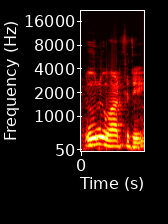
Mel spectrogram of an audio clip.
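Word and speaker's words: university: তাহলে আমি দেখতে পাচ্ছি ইউনিভার্সিটি ইউ এর মতো উচ্চারিত হয়েছে, ইউনিক ইউ এর মতো উচ্চারিত হয়েছে, ইউ এটাও ইউ এর মতো উচ্চারণ হয়েছে।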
